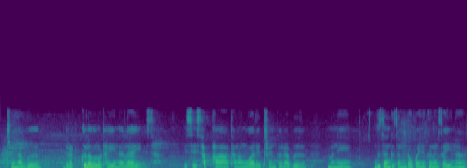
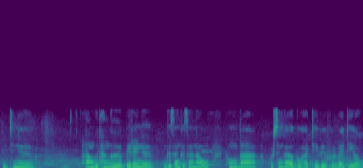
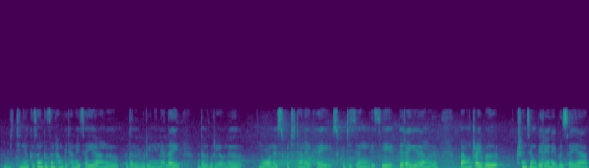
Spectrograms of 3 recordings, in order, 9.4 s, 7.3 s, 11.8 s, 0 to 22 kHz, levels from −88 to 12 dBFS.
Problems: none marked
